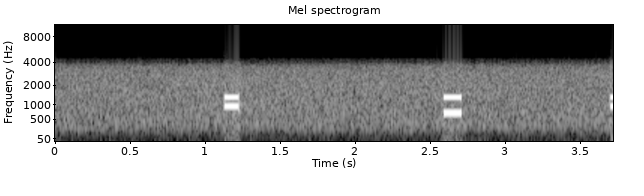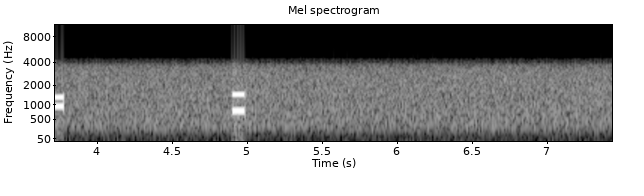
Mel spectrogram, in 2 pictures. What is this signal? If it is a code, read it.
DTMF, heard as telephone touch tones, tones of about 100 ms. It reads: 0 2 0 6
